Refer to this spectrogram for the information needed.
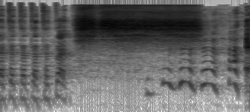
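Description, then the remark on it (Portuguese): A person voices a steady, loud hissing sound like a spray paint can, sustained for over a second, with brief talking just before and after and a little voiced murmuring under it. “cara do. que, que me jogou spray de tinta lá”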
